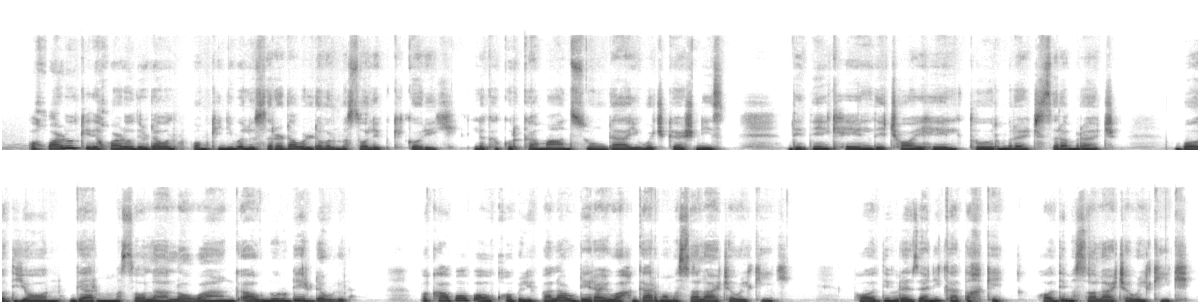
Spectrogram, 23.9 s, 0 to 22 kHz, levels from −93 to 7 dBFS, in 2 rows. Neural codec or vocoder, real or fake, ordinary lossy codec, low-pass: none; real; none; 19.8 kHz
